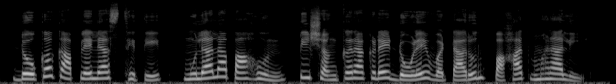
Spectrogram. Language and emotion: Marathi, neutral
